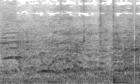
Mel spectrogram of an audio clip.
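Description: Spectators chattering and calling out in a school gym during a basketball game, with one thump of the dribbled ball near the end.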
